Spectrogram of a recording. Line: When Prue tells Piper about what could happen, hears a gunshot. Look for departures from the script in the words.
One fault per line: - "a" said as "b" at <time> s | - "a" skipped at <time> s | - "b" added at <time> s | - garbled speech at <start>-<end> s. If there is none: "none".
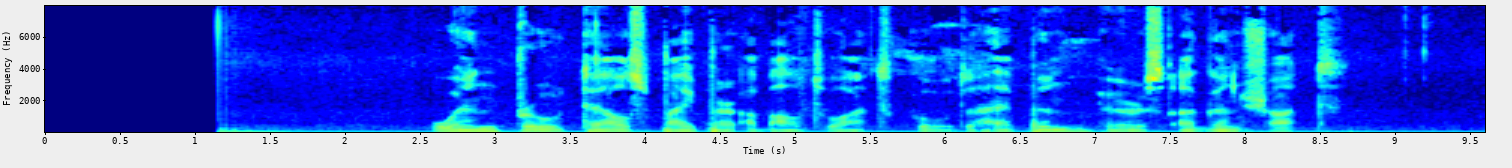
none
